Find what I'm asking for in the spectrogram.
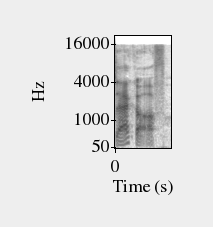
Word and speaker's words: Sackhoff: I think it's just Sackhoff. – Is it Sackhoff? – Yeah, and if not, I mean, we get memes.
